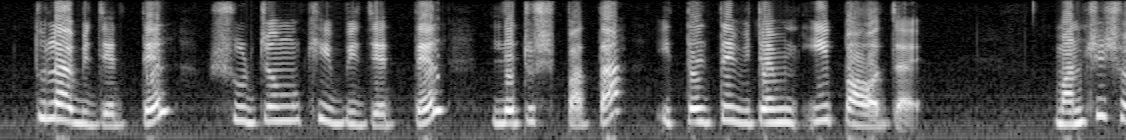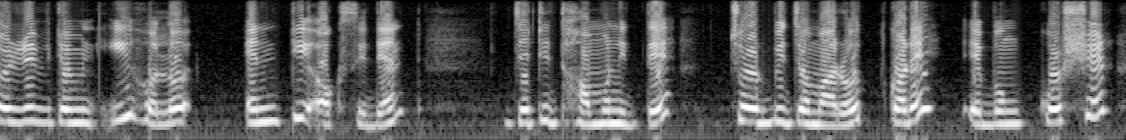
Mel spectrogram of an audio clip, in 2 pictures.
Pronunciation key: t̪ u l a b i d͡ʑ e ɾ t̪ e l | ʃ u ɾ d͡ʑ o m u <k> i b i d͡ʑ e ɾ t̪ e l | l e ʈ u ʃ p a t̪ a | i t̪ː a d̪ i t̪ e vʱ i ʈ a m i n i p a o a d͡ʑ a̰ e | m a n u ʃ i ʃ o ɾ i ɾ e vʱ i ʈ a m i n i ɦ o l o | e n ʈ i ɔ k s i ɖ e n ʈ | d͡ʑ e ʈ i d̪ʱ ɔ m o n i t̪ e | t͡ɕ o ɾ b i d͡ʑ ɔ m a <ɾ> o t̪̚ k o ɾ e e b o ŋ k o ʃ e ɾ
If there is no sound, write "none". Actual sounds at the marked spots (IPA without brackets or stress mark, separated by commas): kʰ, ɾ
